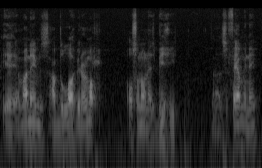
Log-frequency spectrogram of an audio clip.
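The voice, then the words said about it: American accent. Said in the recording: “if you can't tell by his accent, he's from the United States”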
